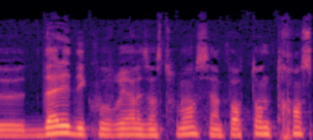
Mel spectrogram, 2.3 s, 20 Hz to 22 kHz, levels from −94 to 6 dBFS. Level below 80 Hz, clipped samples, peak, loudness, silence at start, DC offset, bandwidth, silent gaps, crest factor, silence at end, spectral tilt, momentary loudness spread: -54 dBFS; under 0.1%; -6 dBFS; -23 LUFS; 0 s; under 0.1%; 15 kHz; none; 16 dB; 0 s; -6 dB/octave; 8 LU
